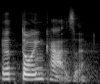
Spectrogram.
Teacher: I reduce the está to estou to tô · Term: reductions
